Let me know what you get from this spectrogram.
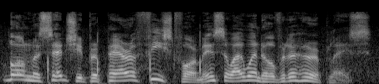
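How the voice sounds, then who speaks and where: A man's voice: a little high, very animated, moderate pace, a little hiss or hum. A man voicing a vain, indifferent cat god of destruction, haughty and offhand, in an anime game. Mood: bored indifference. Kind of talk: English anime game dub acting. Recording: loud music behind.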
